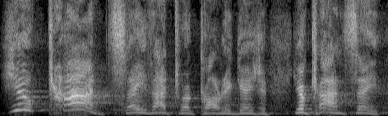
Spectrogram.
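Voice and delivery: loud shouting exclamation; emphatic shout. Real, not acted. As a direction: shout it out in disbelief. Preacher exclaims at congregation.

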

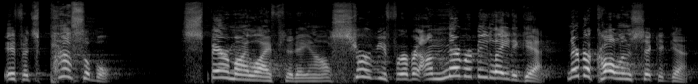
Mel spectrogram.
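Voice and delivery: high, pleading mouse cry to God; frantic prayer. Acted. The starving mouse begging God to spare him, in a high frantic plea. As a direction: beg for your life, voice up high. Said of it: "He's frantic and he's crying out".

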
